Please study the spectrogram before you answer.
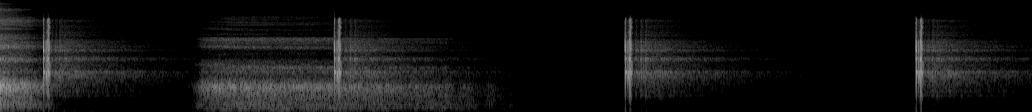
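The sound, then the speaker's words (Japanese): Slow breaths in and out during a guided relaxation exercise: soft, airy rushes of air, one long and drawn out, alongside a few sharp clicks, each with a short, fading tail. “吸って吐いて、”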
